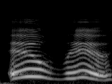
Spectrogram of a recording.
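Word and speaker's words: uwu: that's a twitch thing it's literally pronounced oo woo spelled like u w oo woo maybe anime I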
